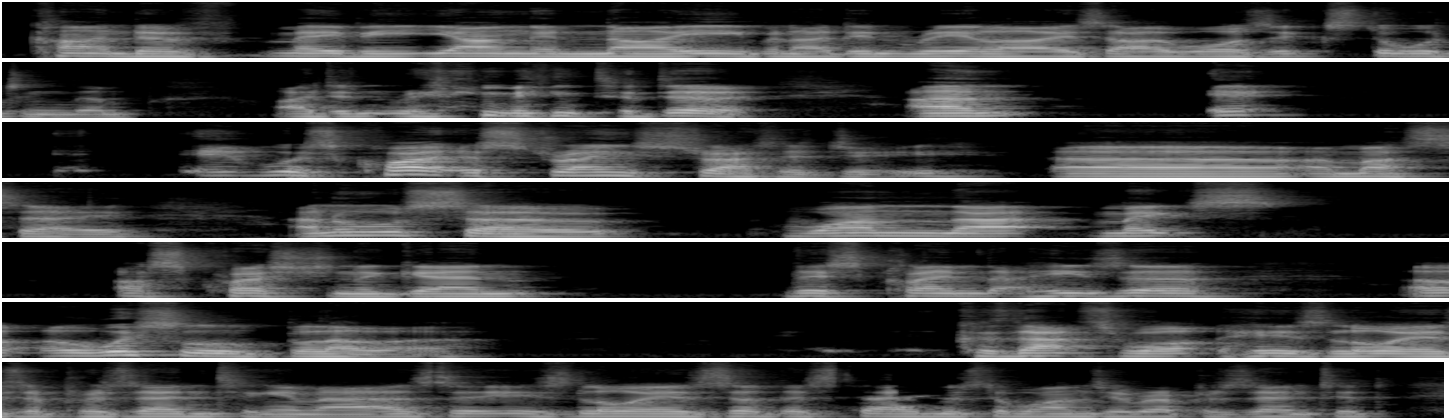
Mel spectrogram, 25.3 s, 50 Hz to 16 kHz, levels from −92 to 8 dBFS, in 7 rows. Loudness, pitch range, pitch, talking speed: -26 LUFS, 130-150 Hz, 135 Hz, 160 wpm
